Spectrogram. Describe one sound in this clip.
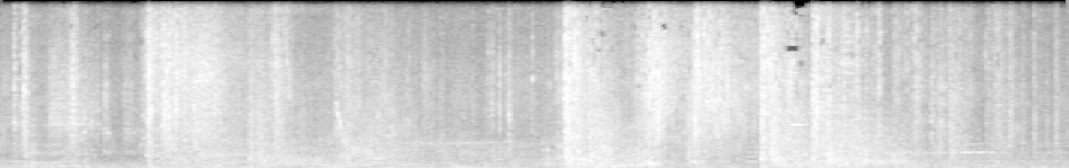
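Gunfire bursts out in loud rapid shots.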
